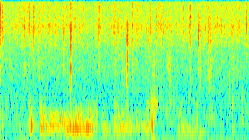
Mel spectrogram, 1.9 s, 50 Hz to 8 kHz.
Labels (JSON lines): {"label": "biophony, growl", "recorder": "SoundTrap 600 or HydroMoth"}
